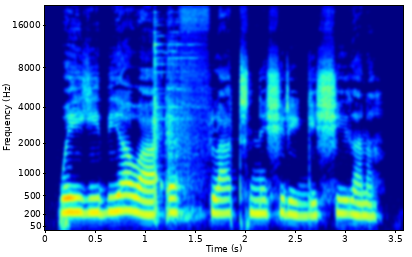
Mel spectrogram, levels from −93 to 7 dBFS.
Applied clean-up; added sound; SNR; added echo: none; Cutlery, silverware; 17 dB; none.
